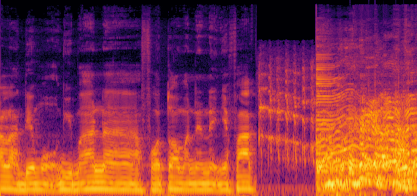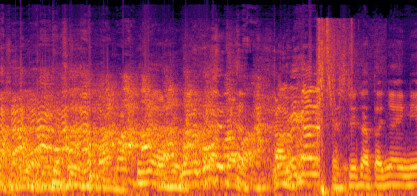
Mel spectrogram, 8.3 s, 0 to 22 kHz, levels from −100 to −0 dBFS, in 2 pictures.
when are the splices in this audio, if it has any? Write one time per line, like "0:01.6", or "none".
0:07.4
